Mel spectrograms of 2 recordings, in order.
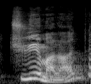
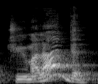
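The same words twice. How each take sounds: First: Tu es malade said flat, like a statement; plain statement. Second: Tu es malade asked with a questioning tune; rising question. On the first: Teacher showing the statement form, plain and flat. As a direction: state Tu es malade without questioning. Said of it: "la phrase déclarative comme telle est". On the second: Teacher showing a question asked by intonation alone. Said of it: "je change la façon dont je pose la question". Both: Shown as a demonstration.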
